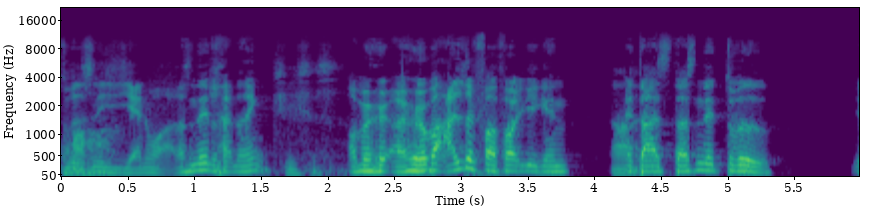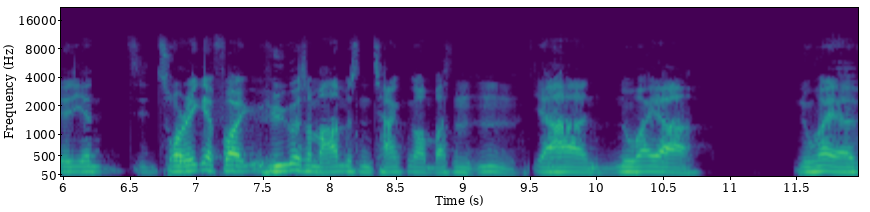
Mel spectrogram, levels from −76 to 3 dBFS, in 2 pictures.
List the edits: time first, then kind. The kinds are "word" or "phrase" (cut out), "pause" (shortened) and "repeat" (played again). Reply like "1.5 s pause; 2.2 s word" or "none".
none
